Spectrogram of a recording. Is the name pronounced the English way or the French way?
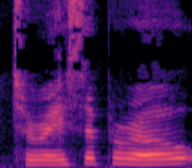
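English. The name is said with English pronunciation.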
